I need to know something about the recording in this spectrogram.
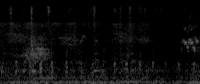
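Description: Faint calls from caged quail: a soft call about half a second in and a brief higher chirp near the end.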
